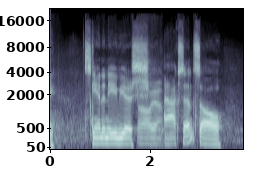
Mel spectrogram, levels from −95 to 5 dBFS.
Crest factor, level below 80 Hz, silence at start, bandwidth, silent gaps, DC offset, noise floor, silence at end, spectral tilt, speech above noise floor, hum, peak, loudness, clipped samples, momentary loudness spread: 14 dB; -50 dBFS; 0 s; 16.5 kHz; none; under 0.1%; -39 dBFS; 0.4 s; -3 dB/octave; 24 dB; none; -2 dBFS; -15 LUFS; under 0.1%; 6 LU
